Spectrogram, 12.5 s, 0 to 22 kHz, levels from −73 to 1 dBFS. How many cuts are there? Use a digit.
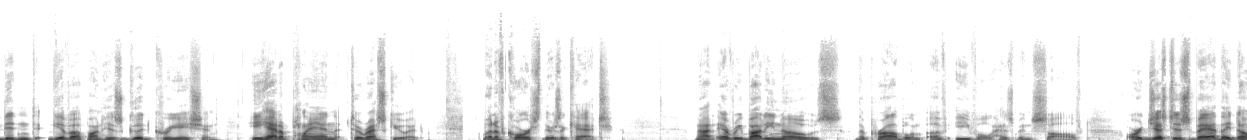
1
